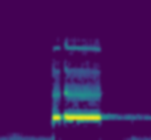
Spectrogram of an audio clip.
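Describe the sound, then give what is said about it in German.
A shrill Molten Falcon referee whistle sounds a double blast, a quick short burst followed at once by a longer piercing one, loud against a quiet, faintly murmuring background. “Und auch hier noch der Doppelpfiff.”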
